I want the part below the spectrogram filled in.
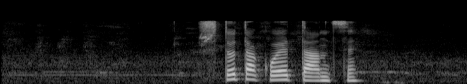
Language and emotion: Russian, neutral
